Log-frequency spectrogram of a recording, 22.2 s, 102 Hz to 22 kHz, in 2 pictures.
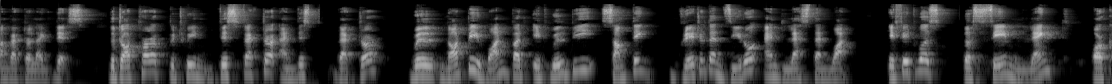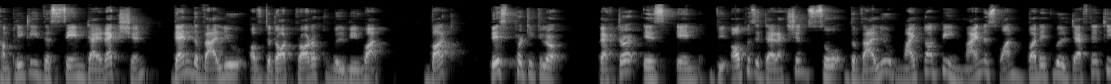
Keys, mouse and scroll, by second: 0.0 click, 2.3 click, 3.1 click, 4.0 click, 4.3 click, 5.4 click, 7.4 click, 9.7-10.9 drag, 11.8 click, 12.4 click, 13.6 click, 14.1 click, 16.3 click, 17.7 click, 17.8 click, 19.4 click, 20.8 click, 21.0 click, 21.6 click.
